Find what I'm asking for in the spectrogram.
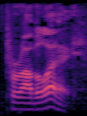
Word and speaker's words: parabole: And that's a P, that's an A, R, A, B sound, O sound, L sound, and a long A sound. So the Greek word for parable is parabole. And our English does what? It just comes across with P-A-R-A-B-L-E.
